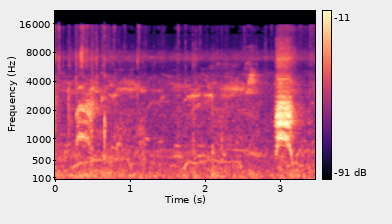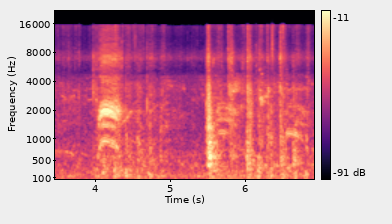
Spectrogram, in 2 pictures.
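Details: Angry crows squabbling with wild birds over food; three harsh, rough caws spaced about a second apart stand out above a low murmur of distant calls and outdoor noise.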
